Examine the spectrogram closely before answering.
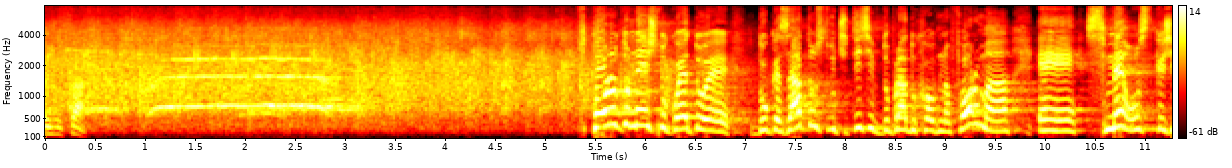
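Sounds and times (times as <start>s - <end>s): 
audience applauding: 0.0s - 6.4s
speech: 0.3s - 0.6s, 5.5s - 11.2s.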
